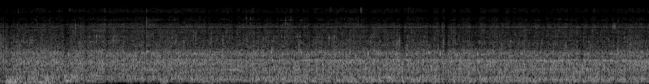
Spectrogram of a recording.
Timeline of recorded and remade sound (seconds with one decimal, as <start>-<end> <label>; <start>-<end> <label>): 0.0-1.0 recorded; 1.0-1.7 remade; 1.7-6.5 recorded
